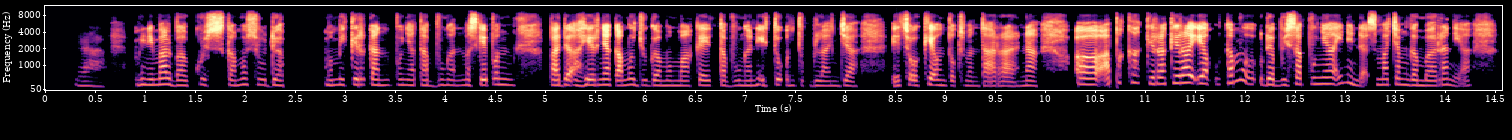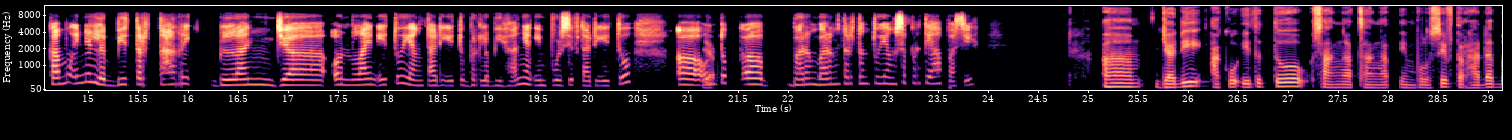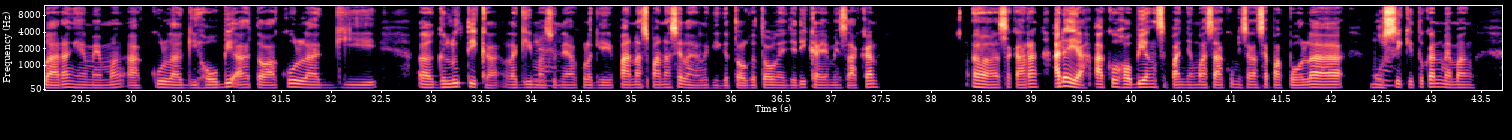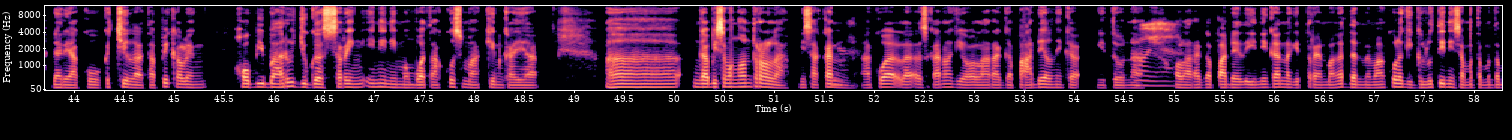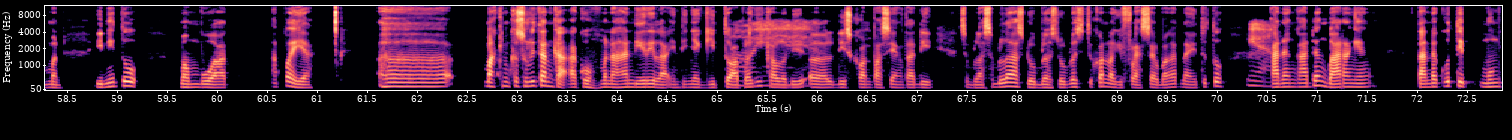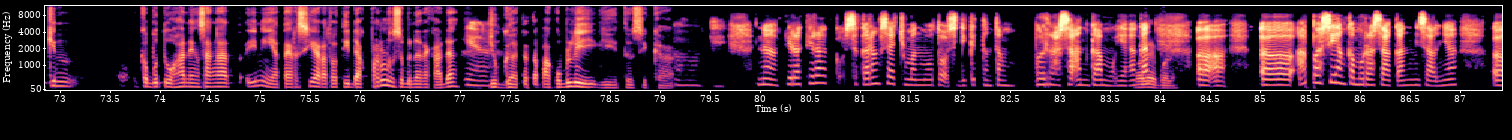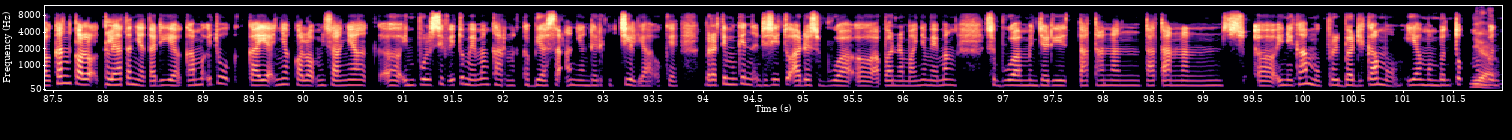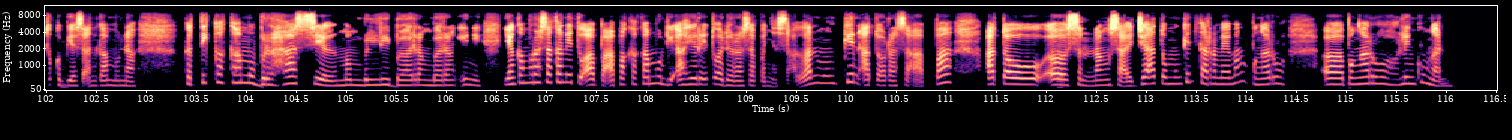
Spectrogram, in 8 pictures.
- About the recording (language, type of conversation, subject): Indonesian, advice, Bagaimana cara menahan diri saat ada diskon besar atau obral kilat?
- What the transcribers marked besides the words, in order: in English: "It's ok"; other background noise; lip smack; tsk; in English: "flash sale"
